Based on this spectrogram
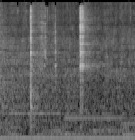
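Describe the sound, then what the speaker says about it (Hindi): Tomatoes being added and stirred into mutton cooking in a pan for biryani, heard as two short scraping stir strokes over a steady low hum, fairly quiet with no talking. "अब मैं इसमें टमाटर ऐड कर दूँगी"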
